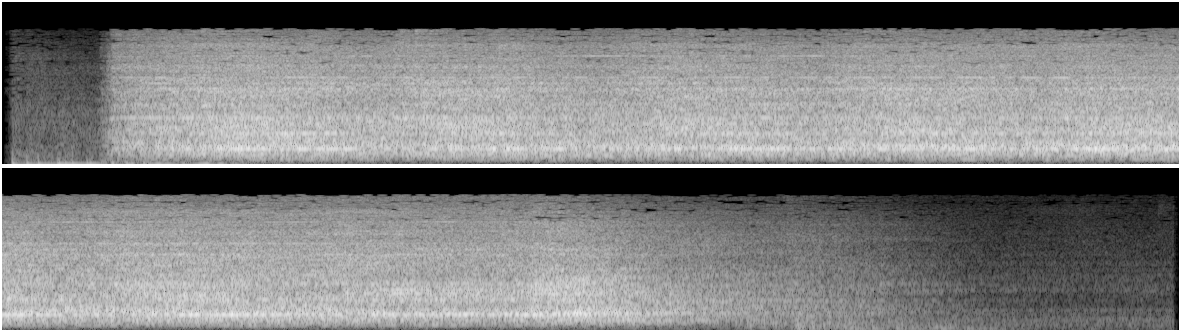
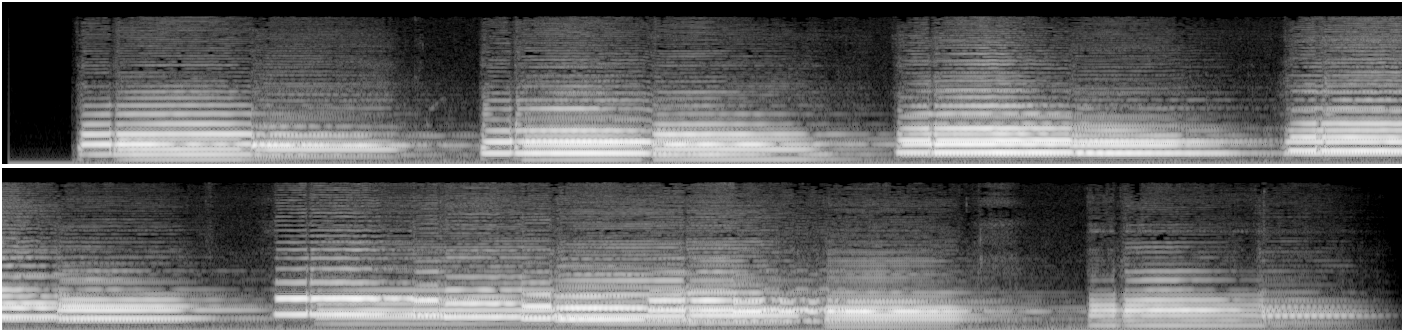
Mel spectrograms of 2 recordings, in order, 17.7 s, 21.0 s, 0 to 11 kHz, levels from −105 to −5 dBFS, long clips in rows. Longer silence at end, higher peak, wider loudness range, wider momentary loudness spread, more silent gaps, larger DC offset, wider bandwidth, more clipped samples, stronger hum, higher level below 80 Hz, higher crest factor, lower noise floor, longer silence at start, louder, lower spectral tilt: first, 2.2 s vs 0.35 s; about the same, -4 dBFS vs -2 dBFS; about the same, 5 LU vs 7 LU; second, 11 LU vs 17 LU; neither; second, under 0.1% vs 0.3%; about the same, 6.6 kHz vs 6.6 kHz; neither; neither; second, -58 dBFS vs -52 dBFS; about the same, 16 dB vs 14 dB; second, -57 dBFS vs -67 dBFS; second, 0.2 s vs 0.55 s; second, -19 LUFS vs -16 LUFS; second, -4.5 dB/octave vs -9.5 dB/octave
